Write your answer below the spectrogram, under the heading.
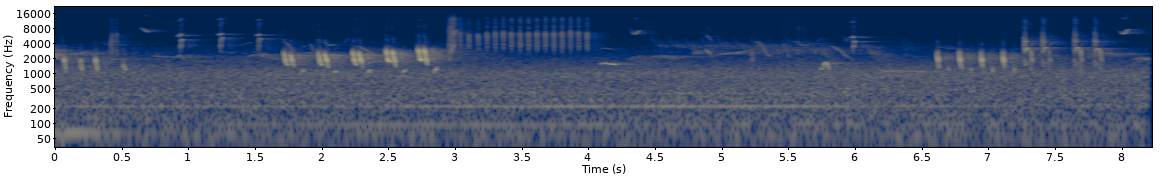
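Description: A thrush nightingale sings a varied, loud phrase: dry clicks, a run of four ringing repeated notes, then a fast metallic rattle and scattered sharp whistles.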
